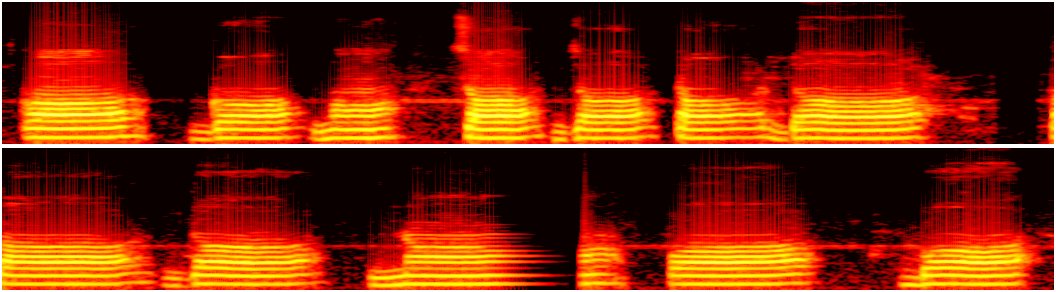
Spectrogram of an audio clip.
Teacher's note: अल्प प्राणमा फोक्सोबाट बाहिरिने हावा कम मात्रामा निस्की उच्चारण हुने वर्ण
